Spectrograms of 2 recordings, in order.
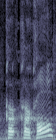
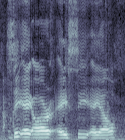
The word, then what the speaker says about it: caracal: We got the Regal Carcall. Is that how you would pronounce it? Carcall. Regal Pussycat. Yeah, basically. Caracal. Caracal. Caracal. That sounds right.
